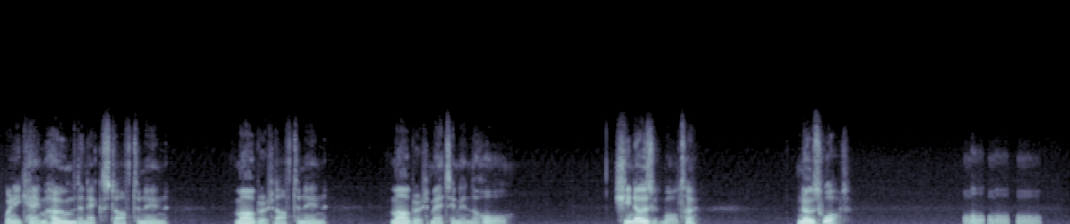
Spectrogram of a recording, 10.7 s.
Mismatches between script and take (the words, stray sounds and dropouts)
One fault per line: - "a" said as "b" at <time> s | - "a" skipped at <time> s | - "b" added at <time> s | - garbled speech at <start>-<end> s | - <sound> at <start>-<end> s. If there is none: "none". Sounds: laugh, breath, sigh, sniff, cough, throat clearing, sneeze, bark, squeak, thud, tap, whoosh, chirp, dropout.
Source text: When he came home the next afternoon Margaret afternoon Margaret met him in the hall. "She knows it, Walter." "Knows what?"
- laugh at 9.6-10.4 s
